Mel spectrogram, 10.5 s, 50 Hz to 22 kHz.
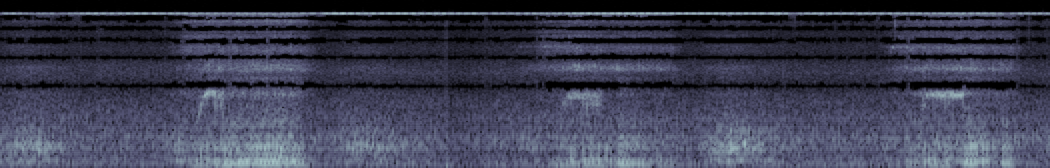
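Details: Adult man (husband) asleep in dark room, snoring and whistling: slow rough snoring breaths about 17 a minute, brief high whistle at start of some breaths, over steady room hum.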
